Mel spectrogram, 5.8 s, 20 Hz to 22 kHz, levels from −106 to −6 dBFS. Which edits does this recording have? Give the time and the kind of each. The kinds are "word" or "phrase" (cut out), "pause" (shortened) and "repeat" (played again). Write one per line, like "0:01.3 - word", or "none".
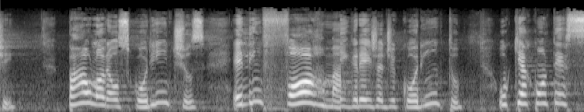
0:01.1 - word
0:03.4 - word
